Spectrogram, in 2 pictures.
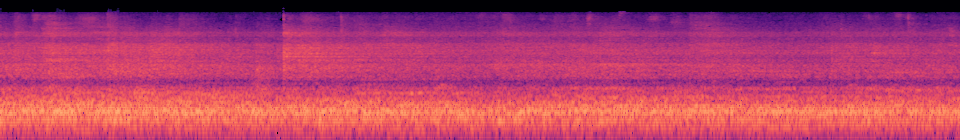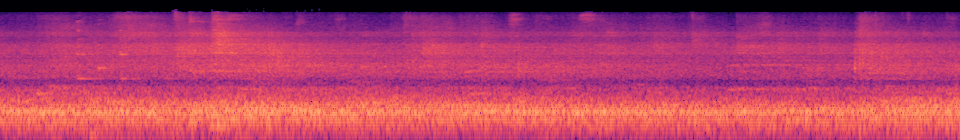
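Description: Steady, loud droning hall noise of an indoor ice rink, with a faint hiss above it and no distinct events.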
